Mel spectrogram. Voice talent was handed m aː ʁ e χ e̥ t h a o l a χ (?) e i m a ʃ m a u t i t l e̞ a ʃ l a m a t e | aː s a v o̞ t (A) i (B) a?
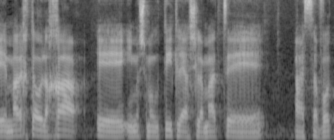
B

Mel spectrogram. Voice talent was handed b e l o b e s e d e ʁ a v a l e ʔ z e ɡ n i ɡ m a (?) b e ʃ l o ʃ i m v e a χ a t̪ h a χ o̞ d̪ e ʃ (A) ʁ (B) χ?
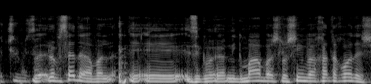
A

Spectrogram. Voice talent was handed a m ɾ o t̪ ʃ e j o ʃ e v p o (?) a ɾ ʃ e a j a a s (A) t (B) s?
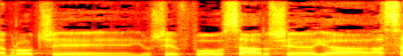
B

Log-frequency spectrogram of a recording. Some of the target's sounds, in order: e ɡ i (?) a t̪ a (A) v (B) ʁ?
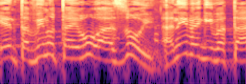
A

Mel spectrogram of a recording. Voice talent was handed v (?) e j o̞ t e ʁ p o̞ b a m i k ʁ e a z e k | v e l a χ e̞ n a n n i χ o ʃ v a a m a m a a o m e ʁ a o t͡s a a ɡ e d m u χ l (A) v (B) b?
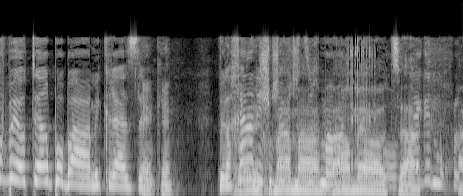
B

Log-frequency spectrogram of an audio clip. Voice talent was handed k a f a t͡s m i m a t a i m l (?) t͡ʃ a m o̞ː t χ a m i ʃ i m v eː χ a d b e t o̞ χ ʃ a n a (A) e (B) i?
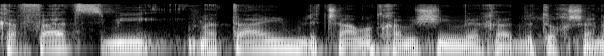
A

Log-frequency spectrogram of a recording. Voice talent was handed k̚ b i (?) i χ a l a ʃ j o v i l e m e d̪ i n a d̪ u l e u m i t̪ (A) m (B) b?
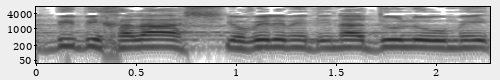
B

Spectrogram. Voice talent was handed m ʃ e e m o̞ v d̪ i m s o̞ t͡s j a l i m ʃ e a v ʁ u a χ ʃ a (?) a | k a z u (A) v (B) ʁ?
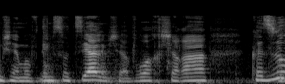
B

